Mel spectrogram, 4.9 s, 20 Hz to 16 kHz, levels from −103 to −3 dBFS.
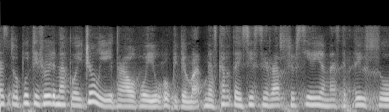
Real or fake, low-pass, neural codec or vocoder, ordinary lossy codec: fake; 7.2 kHz; codec, 16 kHz, 0.5 kbps, FreqCodec, larger model; MP3, 48 kbps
